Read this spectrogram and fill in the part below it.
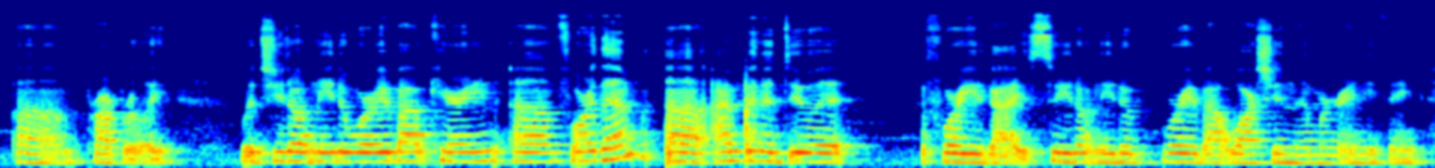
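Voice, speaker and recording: Demonstrating cleaning cloths in her home kitchen, a woman speaks casually and earnestly, chatty and heavy on fillers. Her mid-range voice has a dark tone and is a little hoarse from losing it, with frequent coughs and throat clearing, in an echoey room.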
